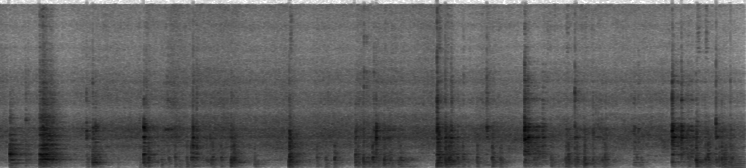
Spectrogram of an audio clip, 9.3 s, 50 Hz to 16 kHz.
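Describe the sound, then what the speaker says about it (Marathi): Food being stirred with a spoon in a pan, a steady run of repeated scraping strokes over a light sizzle, close and fairly loud with no voices. "आता हे आपण 1 चमच्याने ढवळून घेतलेलं आहे"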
